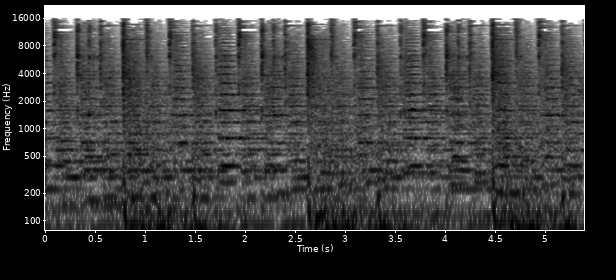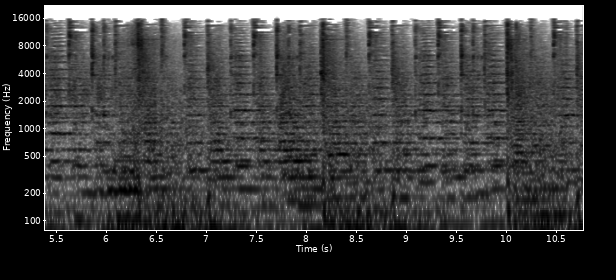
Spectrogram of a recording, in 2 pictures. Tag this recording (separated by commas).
Music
